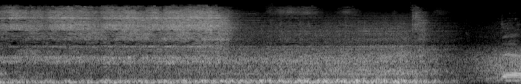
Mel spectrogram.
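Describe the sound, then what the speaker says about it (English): A steam locomotive on a railroad comes around a bend near a depot, a loud, steady hiss of steam over rhythmic chuffing and rumbling that eases slightly near the end, with no talking. "You may be hearing the locomotive just about yes, now. He's coming around the bend."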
